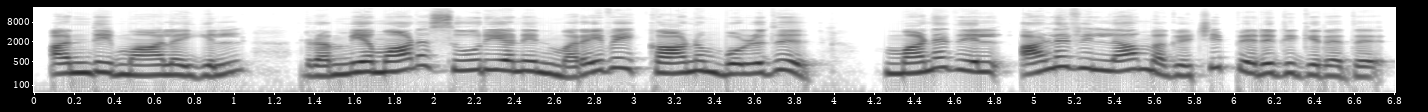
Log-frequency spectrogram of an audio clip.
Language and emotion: Tamil, happy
